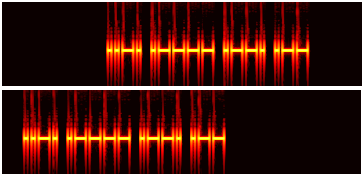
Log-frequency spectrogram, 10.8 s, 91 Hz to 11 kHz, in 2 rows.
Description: Morse code, heard as a keyed tone, about 22 wpm, 700 Hz. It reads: F1PW F1PW
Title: DXCC-100 Call Signs - 4 Characters - Repeated 2x - 22wpm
